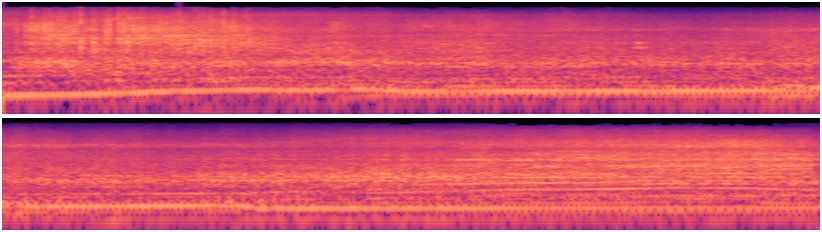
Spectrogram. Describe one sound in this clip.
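A car engine roars loudly as the car speeds away.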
